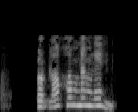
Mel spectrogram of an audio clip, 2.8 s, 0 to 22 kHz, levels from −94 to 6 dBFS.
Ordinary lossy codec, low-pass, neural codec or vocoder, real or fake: MP3, 24 kbps; 7.2 kHz; codec, 24 kHz, 6 kbps, HILCodec; fake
